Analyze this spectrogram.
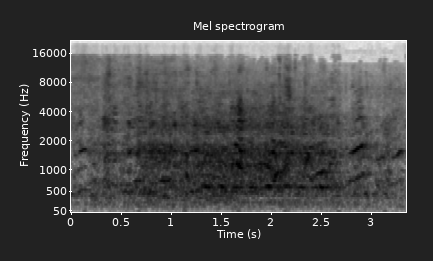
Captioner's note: audience laughing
